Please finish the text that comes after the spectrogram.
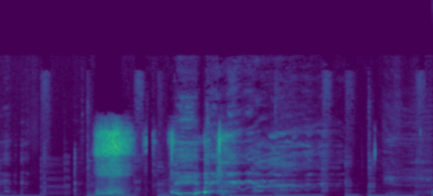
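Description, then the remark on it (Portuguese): A man laughs and breaks into a sharp, explosive cough, followed by a few wheezy, laughing gasps, fairly loud with a low hum underneath. “Voltando na história, eu tossi, ó.”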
